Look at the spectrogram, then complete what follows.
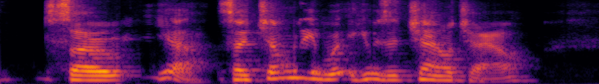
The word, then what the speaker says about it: Cholmondeley: explained to me that that's an old, very old posh British name, and it's pronounced Chumley St. John. And I thought that was so cool. And the reason that the monkey was called Chumley St.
